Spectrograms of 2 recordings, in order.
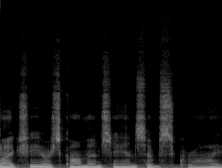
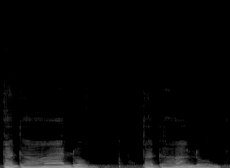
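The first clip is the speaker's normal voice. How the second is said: Tagalog with GA stressed and drawn out; stress on second syllable; 4 dB quieter than usual. Shown as a demonstration. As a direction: say Tagalog slowly, leaning on the middle syllable. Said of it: "the stress is in the second syllable".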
